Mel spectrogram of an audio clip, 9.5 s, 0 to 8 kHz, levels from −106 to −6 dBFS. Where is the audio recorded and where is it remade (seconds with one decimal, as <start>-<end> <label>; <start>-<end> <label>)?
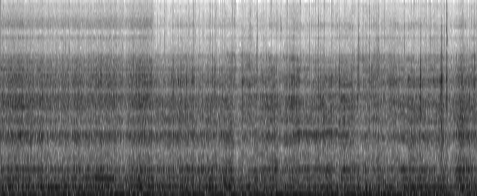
0.0-4.5 recorded; 4.5-8.9 remade; 8.9-9.5 recorded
